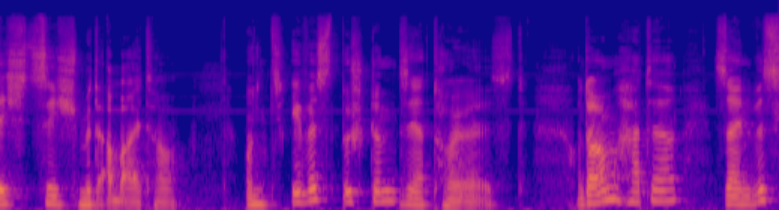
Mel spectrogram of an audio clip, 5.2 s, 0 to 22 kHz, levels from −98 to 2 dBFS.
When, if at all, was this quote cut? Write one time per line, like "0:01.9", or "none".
0:01.6
0:02.7
0:03.8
